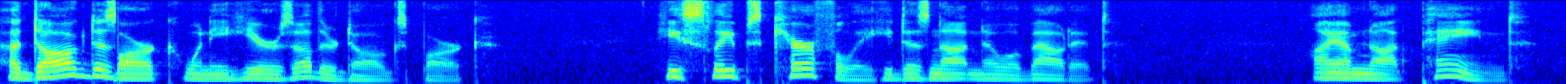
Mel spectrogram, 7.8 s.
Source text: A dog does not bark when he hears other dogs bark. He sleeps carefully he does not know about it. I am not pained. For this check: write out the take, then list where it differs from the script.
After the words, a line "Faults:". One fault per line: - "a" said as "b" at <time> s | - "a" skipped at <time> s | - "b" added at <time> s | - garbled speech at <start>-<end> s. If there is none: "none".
A dog does bark when he hears other dogs bark. He sleeps carefully he does not know about it. I am not pained.
Faults:
- "not" skipped at 0.6 s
